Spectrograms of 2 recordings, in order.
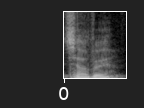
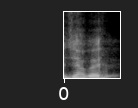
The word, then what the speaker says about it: Yahvé: Ahora bien, prácticamente todos los estudiosos modernos consideran que la pronunciación correcta es Yahvé.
